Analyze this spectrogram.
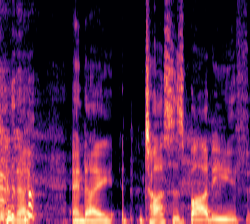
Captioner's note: group laughs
